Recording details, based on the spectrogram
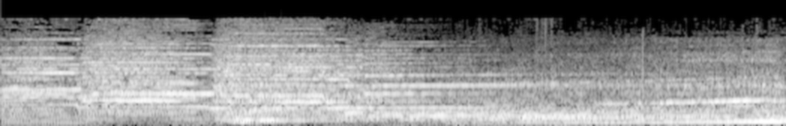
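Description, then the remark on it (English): A car engine roars loudly and continuously, its pitch rising and shifting as it revs hard and speeds along, close by with no voices. “Flying squad cars will stop all”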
